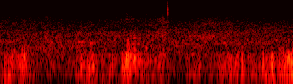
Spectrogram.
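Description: Wind buffeting a handheld camera's microphone outdoors, an uneven rush with no clear voice in it.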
